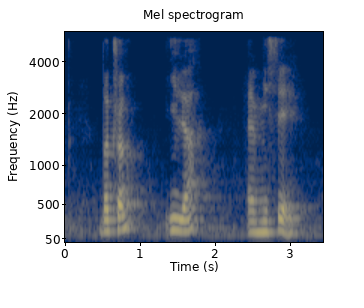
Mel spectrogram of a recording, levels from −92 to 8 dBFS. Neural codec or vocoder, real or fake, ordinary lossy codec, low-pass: codec, 16 kHz, 4 kbps, X-Codec, HuBERT features, trained on general audio; fake; AAC, 48 kbps; 5.4 kHz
